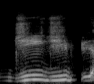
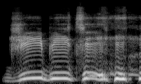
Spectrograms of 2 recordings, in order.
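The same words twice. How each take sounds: First: "G G P" stumbled and mumbled softly as a wrong try; fumbled acronym. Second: "G B T" spelled out slowly and louder, each letter separated; slow, deliberate letter by letter "G B T"; careful correction. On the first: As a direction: trips over the letters, trailing off quietly. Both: Real, not acted. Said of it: "I can't even say that shit".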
